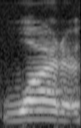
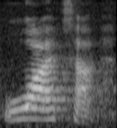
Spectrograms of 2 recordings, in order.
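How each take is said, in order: First: It is said with a standard English pronunciation. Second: It is said with a Jamaican patois pronunciation. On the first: "the English word is water" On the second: "The third word in Jamaican patois is water"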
